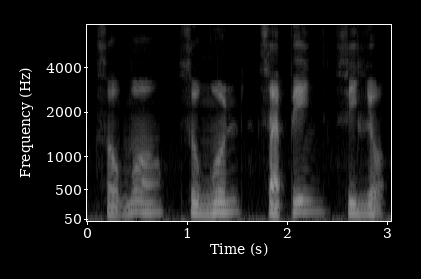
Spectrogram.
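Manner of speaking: Sungun and Sapin with a th-like s, said loud and clear; Mapuche s sound. Shown as a demonstration. Teacher modeling Mapudungun sounds for students, clear and loud. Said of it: "puede pasar a D".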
